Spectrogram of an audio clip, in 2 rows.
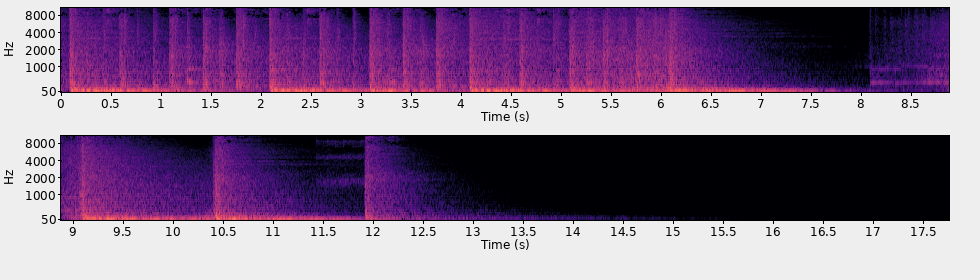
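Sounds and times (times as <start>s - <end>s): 
trailer percussion: 0.0s - 13.9s
trailer sound effects: 8.1s - 13.1s.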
